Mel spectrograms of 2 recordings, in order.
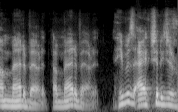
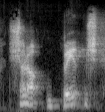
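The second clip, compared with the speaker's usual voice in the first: slow, mock-tough Rock snarl; Rock impression; 5 semitones higher, much slower than usual. Streamer imitating The Rock for chat, slow mock snarl. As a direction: drag it out like a movie tough guy. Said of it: "for imitating The Rock is".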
